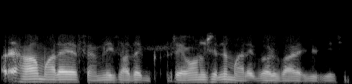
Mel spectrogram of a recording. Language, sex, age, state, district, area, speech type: Gujarati, male, 18-30, Gujarat, Anand, rural, conversation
